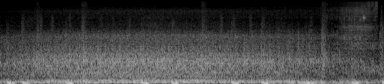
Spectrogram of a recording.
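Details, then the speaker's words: Restored 1970 Plymouth 'Cuda V8 freshly started: lumpy idle with a soft, uneven tapping about three per second, quieter than before; lifters or pushrods settling, valvetrain tick. "I don't know if it was a lifter or Pusher outer combination of both of them that were making all the noise that has quieted down quite a bit definitely is running better"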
